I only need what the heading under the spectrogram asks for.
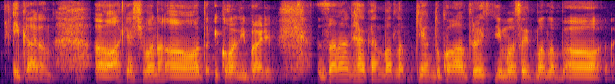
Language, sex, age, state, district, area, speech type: Kashmiri, male, 45-60, Jammu and Kashmir, Budgam, urban, spontaneous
